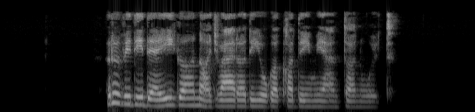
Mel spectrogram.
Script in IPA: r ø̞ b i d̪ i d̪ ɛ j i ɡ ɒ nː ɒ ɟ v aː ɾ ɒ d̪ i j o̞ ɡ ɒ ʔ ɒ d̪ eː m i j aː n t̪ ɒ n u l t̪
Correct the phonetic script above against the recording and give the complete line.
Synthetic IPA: r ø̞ v i d̪ i d̪ ɛ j i ɡ ɒ n ɒ ɟ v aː ɾ ɒ d̪ i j o̞ ɡ ɒ k ɒ d̪ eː m i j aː n t̪ ɒ n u l t̪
